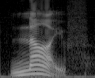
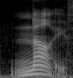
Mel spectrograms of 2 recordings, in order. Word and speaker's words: knife: And here we have knife. Knife. So here the K is silent and we pronounce it as knife.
